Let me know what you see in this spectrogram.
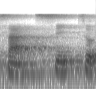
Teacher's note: Kita tidak merasakan getaran ada di dalam mulut kita atau di bawah bagian bawah lidah kita. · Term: huruf sin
